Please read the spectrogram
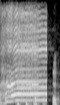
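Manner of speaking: very high, loud scream for help; hammed-up cartoon scream. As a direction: scream it out long and piercing. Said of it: "they're screaming out in the next panel".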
